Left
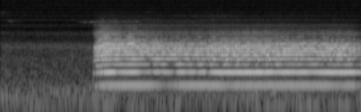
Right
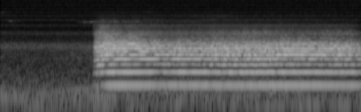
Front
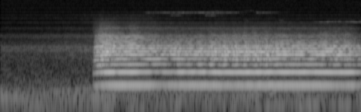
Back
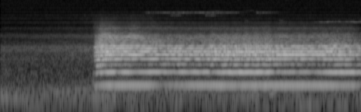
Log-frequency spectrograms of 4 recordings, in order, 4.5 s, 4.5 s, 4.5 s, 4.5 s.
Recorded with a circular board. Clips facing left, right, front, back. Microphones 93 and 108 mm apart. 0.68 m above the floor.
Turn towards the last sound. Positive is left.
turn(degrees=30)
